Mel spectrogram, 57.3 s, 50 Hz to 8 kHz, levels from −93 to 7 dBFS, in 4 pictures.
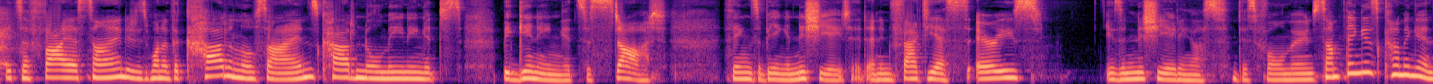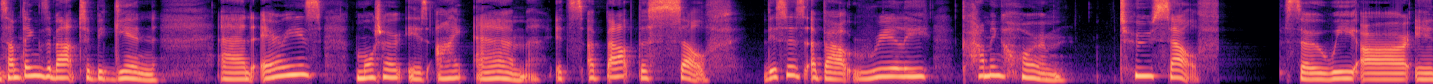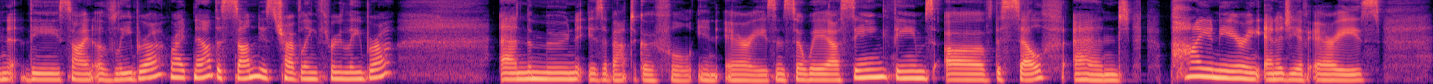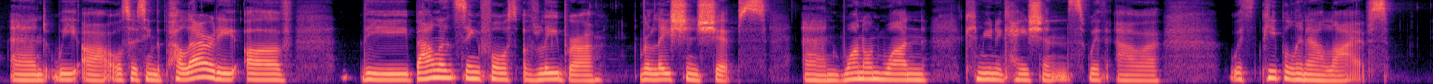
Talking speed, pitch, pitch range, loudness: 130 wpm, 180 Hz, 160-210 Hz, -14 LUFS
